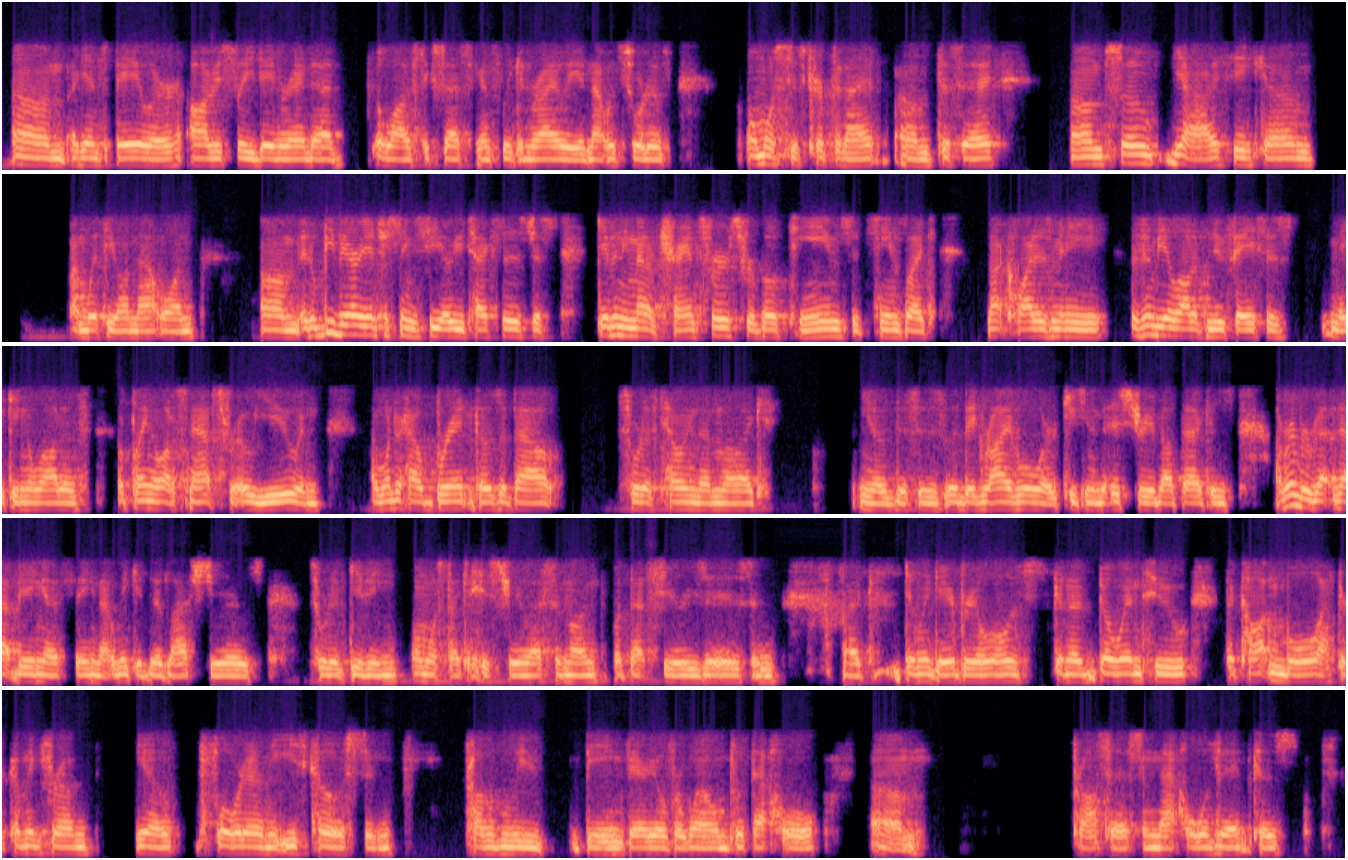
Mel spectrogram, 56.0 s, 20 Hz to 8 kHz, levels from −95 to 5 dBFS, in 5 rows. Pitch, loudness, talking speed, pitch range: 120 Hz, -11 LUFS, 180 wpm, 110-130 Hz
